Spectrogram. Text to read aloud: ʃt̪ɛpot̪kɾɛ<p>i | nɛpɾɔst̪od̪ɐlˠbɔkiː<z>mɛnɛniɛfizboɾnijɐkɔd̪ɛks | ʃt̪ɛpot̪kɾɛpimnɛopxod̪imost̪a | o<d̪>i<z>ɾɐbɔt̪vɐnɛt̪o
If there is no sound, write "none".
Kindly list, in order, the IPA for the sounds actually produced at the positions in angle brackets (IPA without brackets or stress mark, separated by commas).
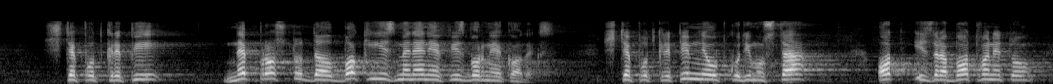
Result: p, z, t̪, z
